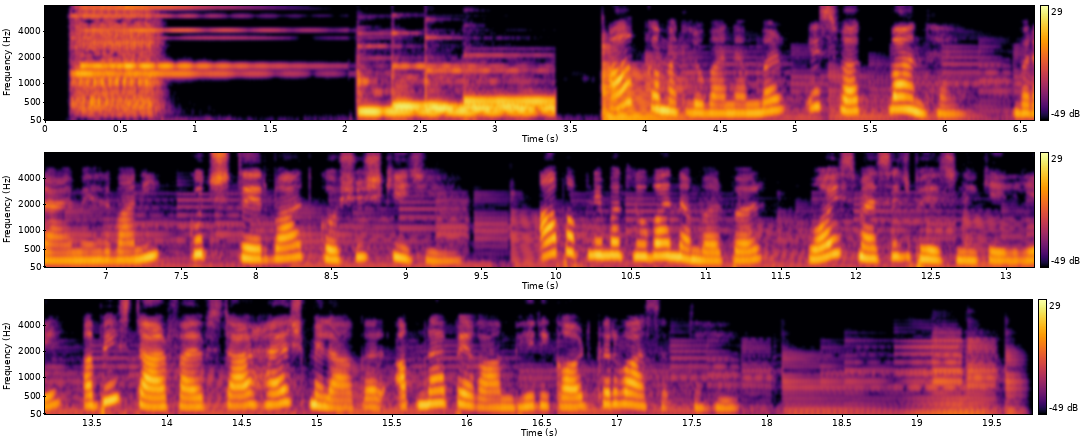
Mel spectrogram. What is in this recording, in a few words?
Commercial sample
